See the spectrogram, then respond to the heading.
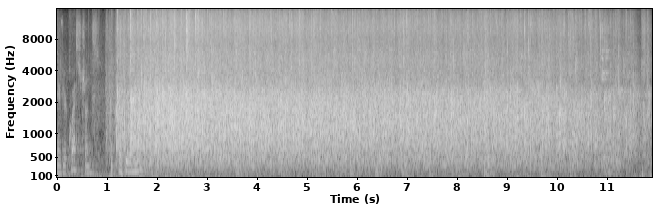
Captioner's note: applause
